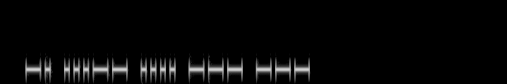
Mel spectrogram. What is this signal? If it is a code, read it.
Morse code, heard as a keyed tone, about 25 wpm, 690 Hz. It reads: N3HOO
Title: USA Call Signs - 5 Characters - 25wpm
